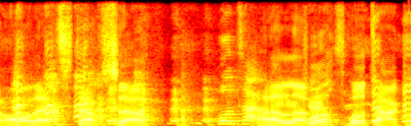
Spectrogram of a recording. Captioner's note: panelists laughing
